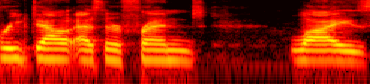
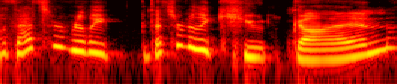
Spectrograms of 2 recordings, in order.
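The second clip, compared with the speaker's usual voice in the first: coy, charming, flirty tone, high and swooping; 7 semitones higher than usual. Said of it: "kinda smile and flutter her eyes at you".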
